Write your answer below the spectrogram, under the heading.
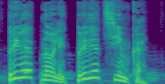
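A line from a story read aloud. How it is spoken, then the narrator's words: Joyful boy's exclamation. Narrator (Russian): радостно воскликнул мальчик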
